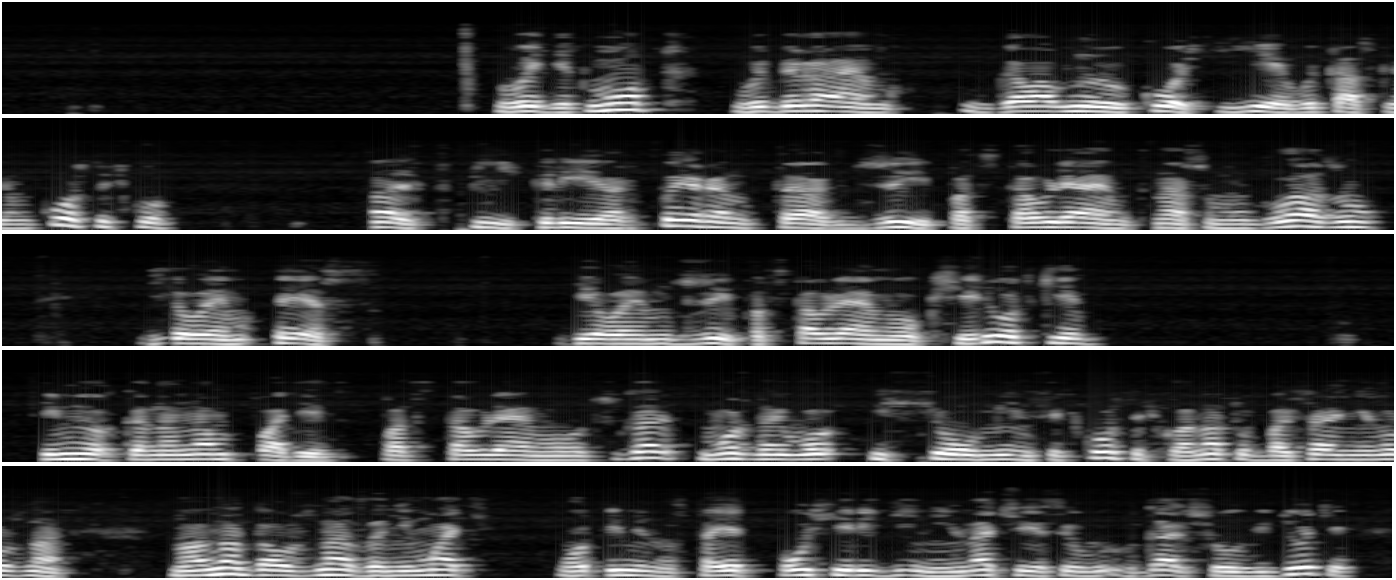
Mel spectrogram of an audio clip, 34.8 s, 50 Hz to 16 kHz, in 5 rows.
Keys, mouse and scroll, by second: 0.5-3.0 drag, 4.5 click, 6.0 e, 8.2 click, 9.3 alt+p, 11.2 g, 13.8 shift+middle click, 17.0 g, 19.5-20.7 middle drag, 21.5 KP_7, 22.7-24.2 drag, 27.7 click, 29.1 middle click, 29.7 KP_3.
